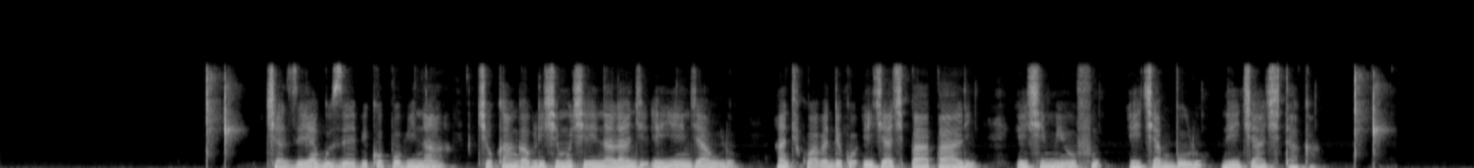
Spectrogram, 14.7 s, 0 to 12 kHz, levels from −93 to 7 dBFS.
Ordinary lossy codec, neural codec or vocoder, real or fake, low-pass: none; none; real; 7.2 kHz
